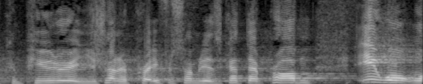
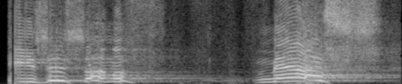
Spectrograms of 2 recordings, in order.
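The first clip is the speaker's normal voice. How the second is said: high, loud, slow cry to Jesus; desperate confession; 11 semitones higher, 6 dB louder, much slower than usual. Retold or imitated. A sinner laid down before Jesus, crying out desperately. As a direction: break down and admit it all. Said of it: "lay down and go".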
